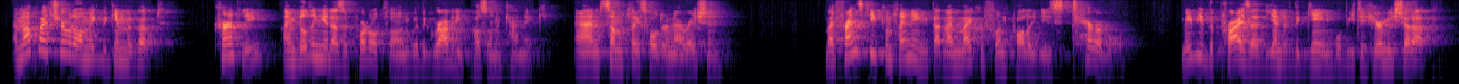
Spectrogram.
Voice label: voice, narration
